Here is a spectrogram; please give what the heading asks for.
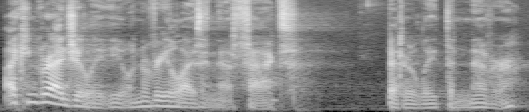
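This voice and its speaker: A man playing a smug, sardonic thief in an audio roleplay, speaking with mocking mock-courtly politeness and drawn-out emphasis in a long echo. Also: deep voice, big pitch swings, creaky, slight background noise, full character voice. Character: smug, sardonic male thief, gloating at a fallen monarch. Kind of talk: scripted audio roleplay, theatrical monologue. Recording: long echoing reverb.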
